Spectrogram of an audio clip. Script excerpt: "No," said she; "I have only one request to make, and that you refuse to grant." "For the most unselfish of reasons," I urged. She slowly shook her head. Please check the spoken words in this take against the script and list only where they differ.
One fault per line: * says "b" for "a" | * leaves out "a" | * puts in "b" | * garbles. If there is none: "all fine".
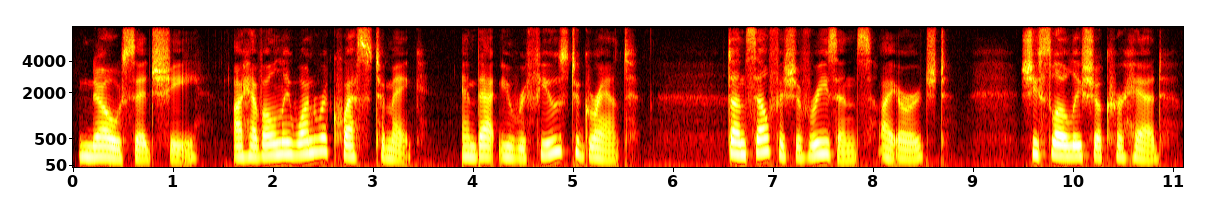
* leaves out "For the most"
